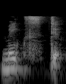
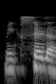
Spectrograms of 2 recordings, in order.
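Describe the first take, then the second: First: The final consonants form one tight cluster. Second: An extra vowel splits the final consonants. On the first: The speaker calls it right. "ఇక్కడ cluster ఉంది చూడండి" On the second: The speaker calls it wrong. "Telugu ఎక్కువ మాట్లాడే వాళ్ళు ఏం మిక్సెడ్ మిక్సెడ్ అంటారు"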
